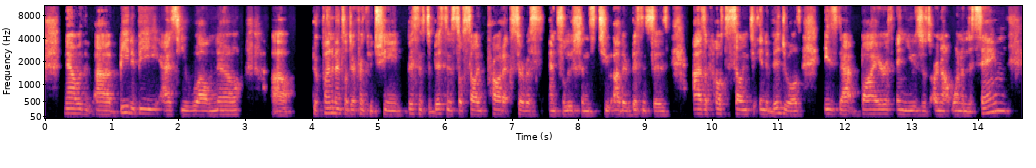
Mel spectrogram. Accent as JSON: {"language": "English", "town": "Toronto", "region": "Ontario", "country": "Canada", "tie": "born or raised there", "also_born_or_lived": "Halifax", "lives_now": "Australia", "said": "I'm originally from Toronto, Canada. So yeah, born and raised in Toronto, did my MBA in Dalhousie in Halifax."}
